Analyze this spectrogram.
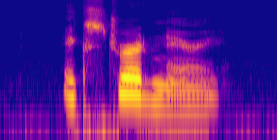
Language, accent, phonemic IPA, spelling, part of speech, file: English, US, /ɪkˈstɹɔɹdɪnɛɹi/, extraordinary, adjective / noun, En-us-extraordinary.ogg
- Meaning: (adjective) 1. Out of the ordinary; exceptional; unusual 2. Remarkably good 3. Special or supernumerary; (noun) Anything that goes beyond what is ordinary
